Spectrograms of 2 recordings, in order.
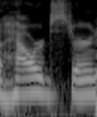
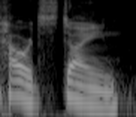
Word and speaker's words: Howard Stein: I've been getting called Howard Stern and Weird Al since I was in like 7th grade. It's Howard Stein.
